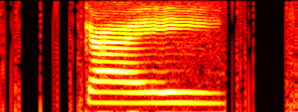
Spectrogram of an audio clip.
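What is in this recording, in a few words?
"gai3", Cantonese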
